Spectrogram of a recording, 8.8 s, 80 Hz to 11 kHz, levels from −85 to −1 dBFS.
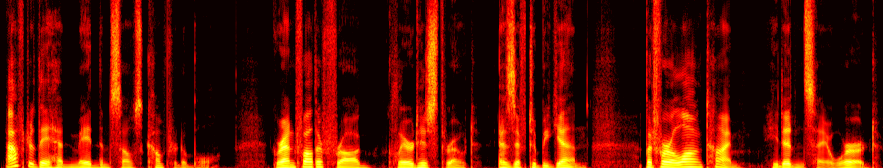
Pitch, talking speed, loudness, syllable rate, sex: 120 Hz, 170 wpm, -19 LUFS, 4.7 syllables/s, male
